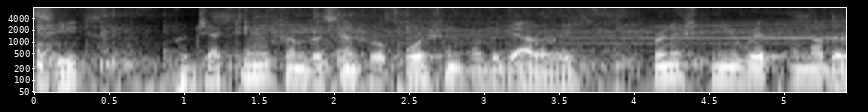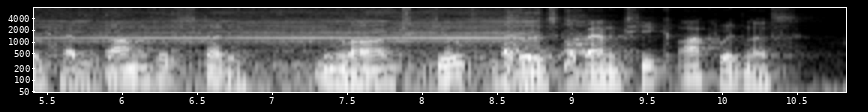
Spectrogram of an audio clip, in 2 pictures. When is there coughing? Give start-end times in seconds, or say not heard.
8.5-9.1.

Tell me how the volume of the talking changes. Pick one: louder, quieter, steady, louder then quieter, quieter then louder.
steady.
